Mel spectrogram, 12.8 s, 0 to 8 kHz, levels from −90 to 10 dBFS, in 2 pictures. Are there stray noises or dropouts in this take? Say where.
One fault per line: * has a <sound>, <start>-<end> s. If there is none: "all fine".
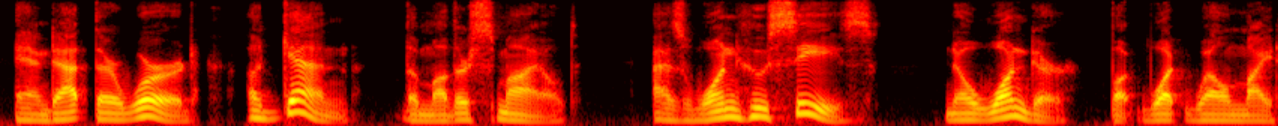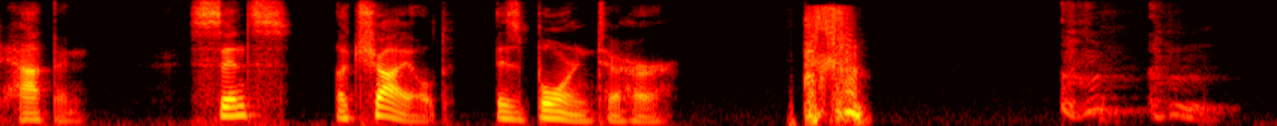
* has a sneeze, 10.3-10.8 s
* has a cough, 11.7-12.6 s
